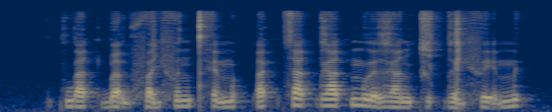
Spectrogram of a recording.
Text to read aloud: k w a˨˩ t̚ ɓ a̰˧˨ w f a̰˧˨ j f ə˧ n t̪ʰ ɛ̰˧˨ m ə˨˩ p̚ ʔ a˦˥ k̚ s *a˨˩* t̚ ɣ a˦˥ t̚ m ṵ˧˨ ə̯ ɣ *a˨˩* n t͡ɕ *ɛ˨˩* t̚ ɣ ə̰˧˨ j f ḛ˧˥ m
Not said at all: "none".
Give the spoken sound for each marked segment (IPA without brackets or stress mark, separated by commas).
a˦˥, a˨˩, ɛ˨˩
